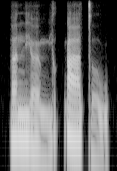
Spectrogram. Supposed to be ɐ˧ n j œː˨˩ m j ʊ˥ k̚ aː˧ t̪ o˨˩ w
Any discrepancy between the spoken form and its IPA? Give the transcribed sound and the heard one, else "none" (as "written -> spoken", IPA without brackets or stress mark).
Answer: none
